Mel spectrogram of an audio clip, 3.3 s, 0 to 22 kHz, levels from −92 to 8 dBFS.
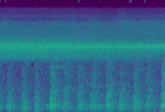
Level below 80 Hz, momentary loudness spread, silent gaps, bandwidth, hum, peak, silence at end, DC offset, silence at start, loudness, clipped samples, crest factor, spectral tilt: -58 dBFS; 2 LU; none; over 20 kHz; none; -12 dBFS; 0 s; under 0.1%; 0 s; -23 LUFS; under 0.1%; 14 dB; -1.5 dB/octave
